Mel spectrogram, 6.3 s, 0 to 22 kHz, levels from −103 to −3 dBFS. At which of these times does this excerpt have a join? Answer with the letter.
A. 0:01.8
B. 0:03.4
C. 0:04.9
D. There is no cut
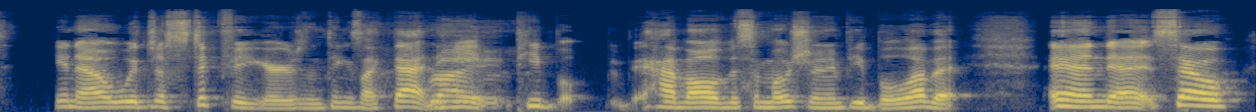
D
